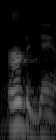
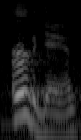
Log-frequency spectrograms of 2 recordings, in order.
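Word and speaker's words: Erdoğan: It's Erdogan. I always want to switch two consonants, but it's Erdogan.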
